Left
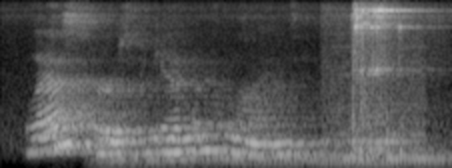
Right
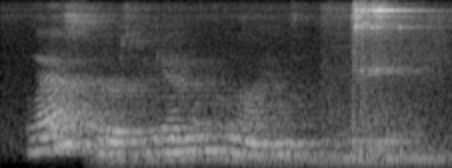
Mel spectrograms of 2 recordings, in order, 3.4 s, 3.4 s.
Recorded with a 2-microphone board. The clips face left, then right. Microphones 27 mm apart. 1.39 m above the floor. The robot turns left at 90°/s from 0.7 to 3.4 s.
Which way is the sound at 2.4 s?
165° left.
